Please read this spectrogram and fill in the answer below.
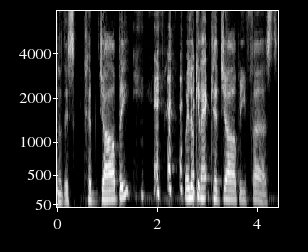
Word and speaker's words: Kajabi: then I apologise about the pronunciation of this Kajabi. We're looking at Kajabi first. Did I do a reasonable job pronouncing that? You did. It's Kajabi. Kajabi.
